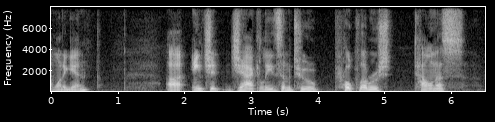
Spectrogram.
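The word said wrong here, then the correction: Taonas: Teonas. – Proclarush Teonas.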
